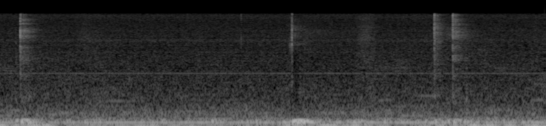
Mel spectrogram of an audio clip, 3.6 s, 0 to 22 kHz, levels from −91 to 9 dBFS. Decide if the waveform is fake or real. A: real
